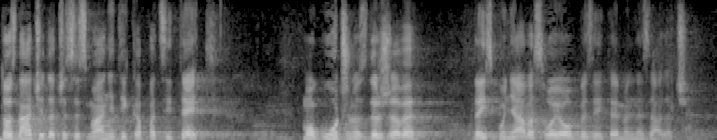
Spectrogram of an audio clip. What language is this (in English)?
Croatian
